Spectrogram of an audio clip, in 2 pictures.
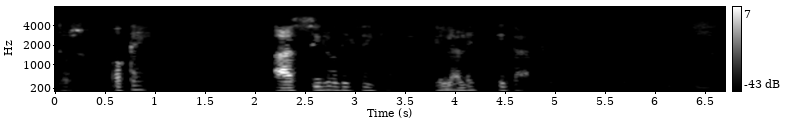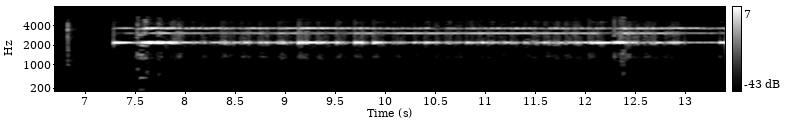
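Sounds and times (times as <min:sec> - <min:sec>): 
speech: 0:00.1 - 0:01.0, 0:02.2 - 0:04.8
loud continuous bell ringing with a harsh trilling tone: 0:07.3 - 0:13.3.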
